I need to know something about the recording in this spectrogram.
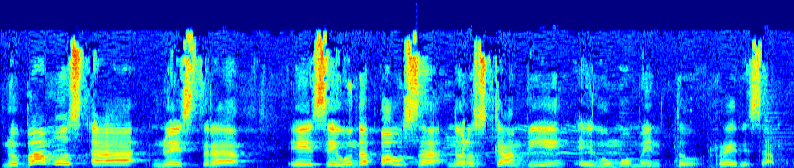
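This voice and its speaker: A male television host teaches spelling and accent rules to viewers in a measured, explanatory way. His voice sits a little high for a man, and he slows down to spell words out syllable by syllable. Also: lively intonation, faint music behind. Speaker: TV language program host. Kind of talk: didactic TV chat.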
